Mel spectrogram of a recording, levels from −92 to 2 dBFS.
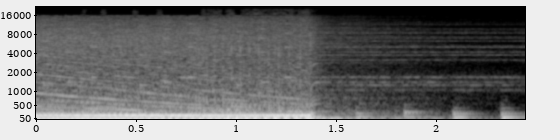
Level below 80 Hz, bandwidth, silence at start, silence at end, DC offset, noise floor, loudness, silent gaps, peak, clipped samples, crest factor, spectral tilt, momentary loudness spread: -18 dBFS; 14.5 kHz; 0 s; 0 s; under 0.1%; -36 dBFS; -14 LUFS; none; -2 dBFS; under 0.1%; 10 dB; -7 dB/octave; 19 LU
